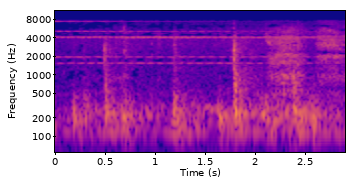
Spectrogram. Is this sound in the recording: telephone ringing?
yes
